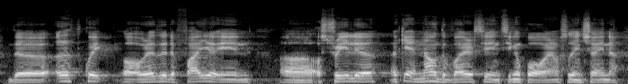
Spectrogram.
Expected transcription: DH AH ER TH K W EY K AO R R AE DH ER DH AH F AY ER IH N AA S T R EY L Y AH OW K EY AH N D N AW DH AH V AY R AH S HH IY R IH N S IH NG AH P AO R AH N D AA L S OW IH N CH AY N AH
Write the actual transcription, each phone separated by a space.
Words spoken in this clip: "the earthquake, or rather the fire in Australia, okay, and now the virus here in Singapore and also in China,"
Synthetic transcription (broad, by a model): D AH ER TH K W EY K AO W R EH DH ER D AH F AY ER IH N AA S T R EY L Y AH OW K EY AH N N AW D AH V AY R AH S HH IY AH IH N S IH NG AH P AO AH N AA L S OW IH N CH AY N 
